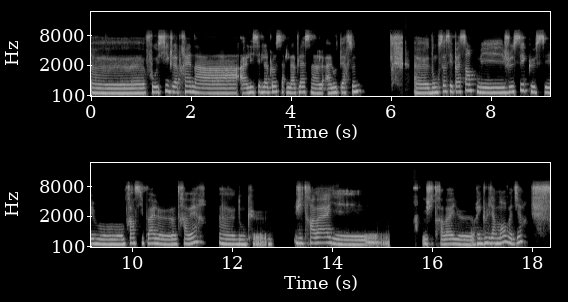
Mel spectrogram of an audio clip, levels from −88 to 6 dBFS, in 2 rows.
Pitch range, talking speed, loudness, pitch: 185-225 Hz, 145 wpm, -27 LUFS, 200 Hz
